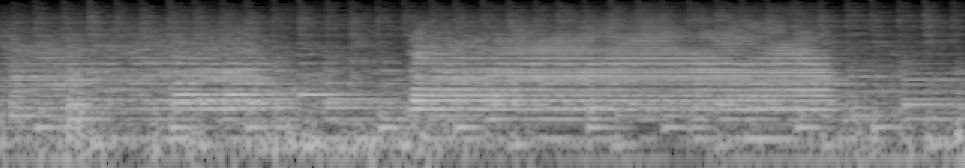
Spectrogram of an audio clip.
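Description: Air horn of an approaching commuter train, a multi-note chord sounding throughout, with a louder long blast from about three seconds in that fades just before the end.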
